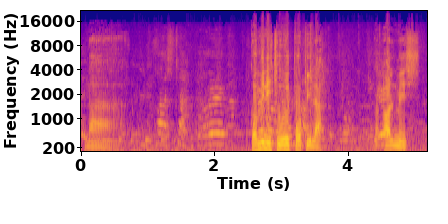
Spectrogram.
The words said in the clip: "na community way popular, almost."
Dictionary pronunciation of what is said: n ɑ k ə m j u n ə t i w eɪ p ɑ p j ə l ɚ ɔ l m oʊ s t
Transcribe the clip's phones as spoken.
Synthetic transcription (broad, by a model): n ɑ k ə m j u n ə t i w eɪ p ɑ p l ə n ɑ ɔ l m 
